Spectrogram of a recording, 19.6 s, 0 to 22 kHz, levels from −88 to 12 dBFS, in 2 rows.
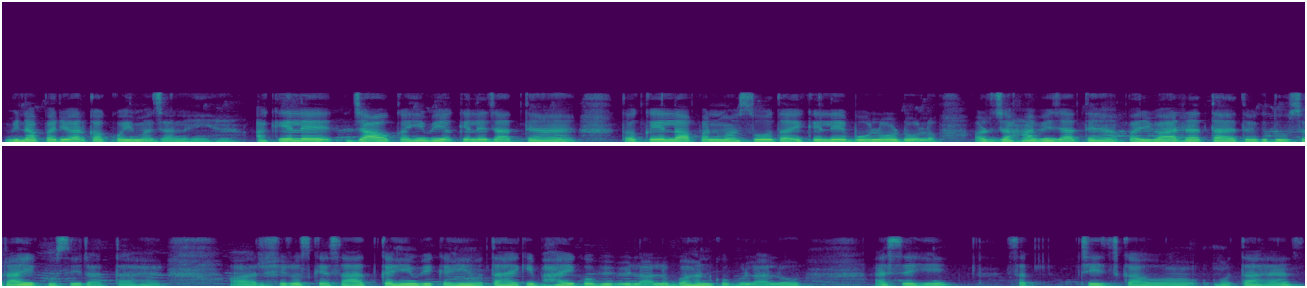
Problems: none marked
